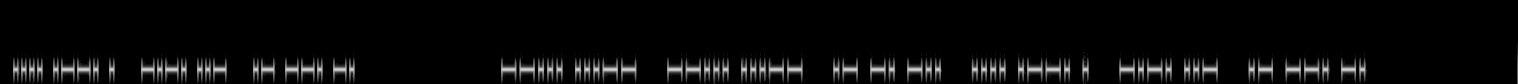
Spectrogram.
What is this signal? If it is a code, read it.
Morse code, heard as a keyed tone, about 29 wpm, 700 Hz. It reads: HPE CU AGN 73 73 AND HPE CU AGN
